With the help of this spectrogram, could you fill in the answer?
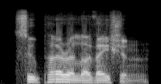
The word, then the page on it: Superelevation: British English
